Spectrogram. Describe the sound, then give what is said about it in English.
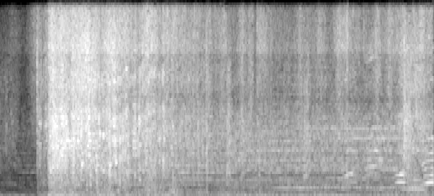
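French cannon fire a salvo at a fort's defences during an artillery battle. A sudden loud blast erupts about half a second in, followed by a sustained, heavy rumbling crash that stays loud to the end. “The French cannon respond, firing a salvo at the fort's defenses, killing several soldiers on the battlements.”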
